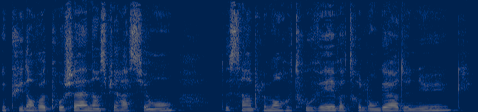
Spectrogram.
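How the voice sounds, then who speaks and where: A woman yoga nidra teacher leading a guided meditation in a soft, soothing, unhurried way with long pauses. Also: deep voice, level tone.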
